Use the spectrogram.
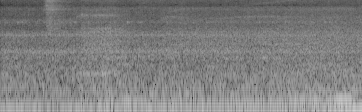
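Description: A toy bus makes a continuous rumbling engine sound with hissing noise, steady and fairly loud throughout, like a bus idling close by.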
